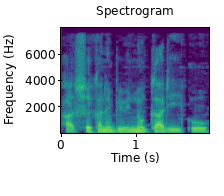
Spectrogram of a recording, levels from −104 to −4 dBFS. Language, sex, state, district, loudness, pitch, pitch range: Bengali, male, West Bengal, Dakshin Dinajpur, -26 LUFS, 105 Hz, 100-110 Hz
